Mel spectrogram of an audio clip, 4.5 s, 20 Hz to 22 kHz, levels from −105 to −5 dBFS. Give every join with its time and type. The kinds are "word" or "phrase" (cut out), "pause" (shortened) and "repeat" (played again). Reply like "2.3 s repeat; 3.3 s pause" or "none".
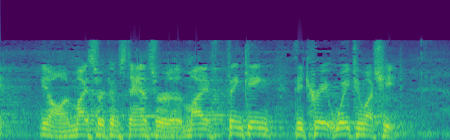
none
